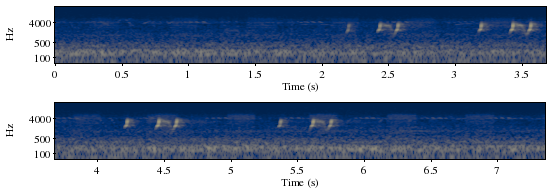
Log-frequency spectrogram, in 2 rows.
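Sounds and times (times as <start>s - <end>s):
common quail: 2.2s - 4.7s, 5.3s - 5.9s.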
